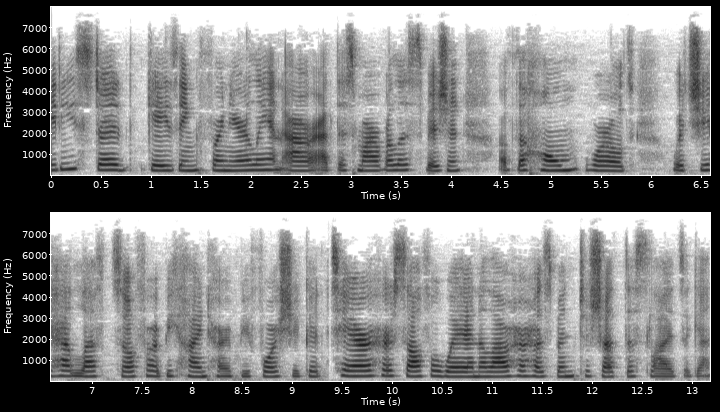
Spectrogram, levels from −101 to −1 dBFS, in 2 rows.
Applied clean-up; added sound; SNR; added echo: none; none; none; none.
